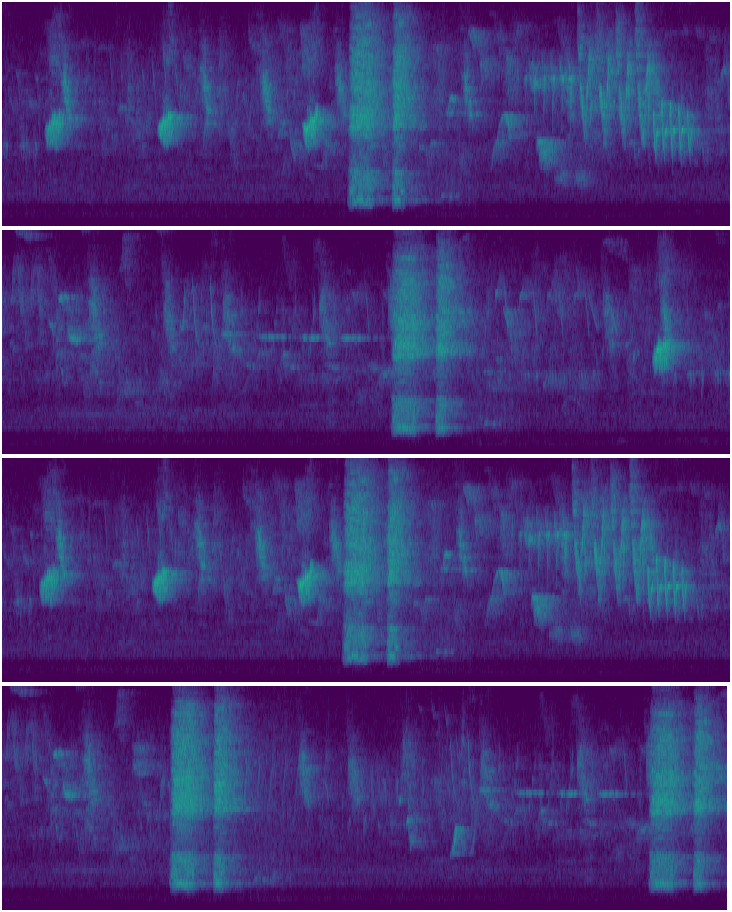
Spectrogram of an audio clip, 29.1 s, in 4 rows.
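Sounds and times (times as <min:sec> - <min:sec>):
small birds singing whistles and chirps: 0:00.0 - 0:29.0
common pheasant harsh double crow: 0:03.4 - 0:04.6, 0:11.2 - 0:12.3, 0:17.9 - 0:19.1, 0:23.5 - 0:24.8, 0:28.3 - 0:29.0.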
